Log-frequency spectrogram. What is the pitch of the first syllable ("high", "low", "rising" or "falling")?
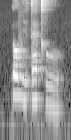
high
